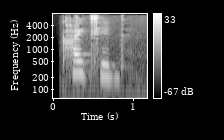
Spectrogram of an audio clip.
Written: kited

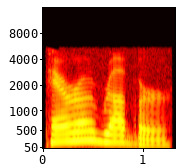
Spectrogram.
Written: Para rubber

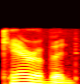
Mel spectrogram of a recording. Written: carabid

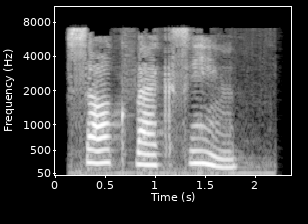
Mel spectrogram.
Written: salk vaccine

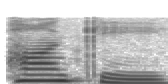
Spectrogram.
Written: honkie

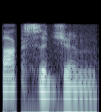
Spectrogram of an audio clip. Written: oxygen

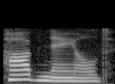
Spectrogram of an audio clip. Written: hobnailed

